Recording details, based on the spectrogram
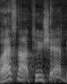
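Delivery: soft, slight Southern accent. Telling the congregation they are heirs of God: Southern accent slipping out. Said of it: "a little bit of Southern came out of me".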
